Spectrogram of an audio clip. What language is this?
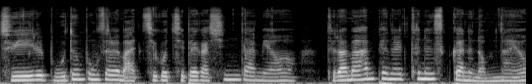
Korean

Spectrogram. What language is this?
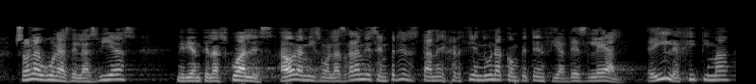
Spanish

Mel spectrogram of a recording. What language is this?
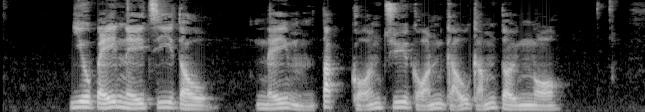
Cantonese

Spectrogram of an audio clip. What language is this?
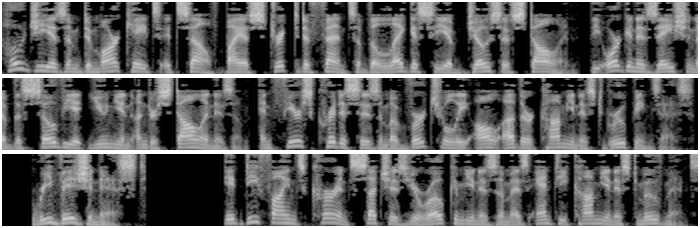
English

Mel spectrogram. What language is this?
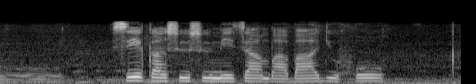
Southern Sotho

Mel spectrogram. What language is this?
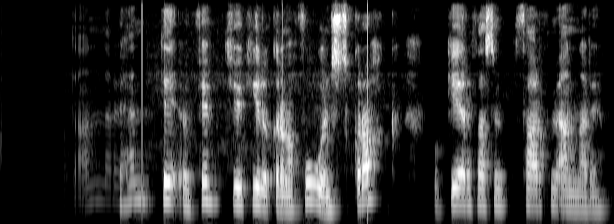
Icelandic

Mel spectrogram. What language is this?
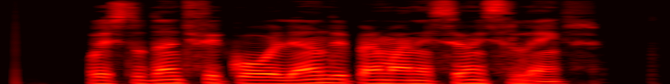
Portuguese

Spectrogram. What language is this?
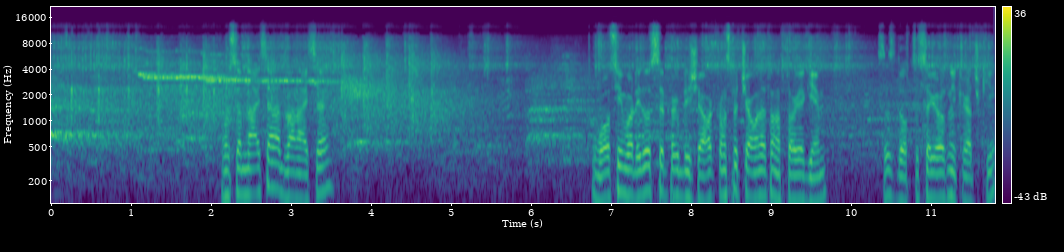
Bulgarian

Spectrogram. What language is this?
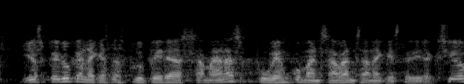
Catalan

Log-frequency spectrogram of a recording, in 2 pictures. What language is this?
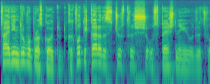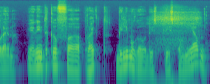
Bulgarian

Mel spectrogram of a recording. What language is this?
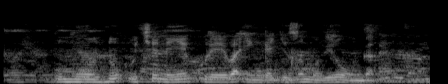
Kinyarwanda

